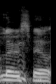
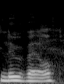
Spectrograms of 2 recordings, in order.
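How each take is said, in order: First: The city name is said the outsider's way. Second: The city name is said the local way. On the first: The speaker calls it wrong. "not Louisville" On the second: The speaker calls it right. "It's Louisville. If you live there, it's Louisville"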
